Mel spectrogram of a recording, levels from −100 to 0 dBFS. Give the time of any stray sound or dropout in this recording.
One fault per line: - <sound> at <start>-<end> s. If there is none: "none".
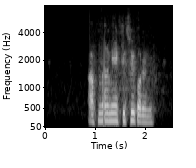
- dropout at 1.2-1.2 s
